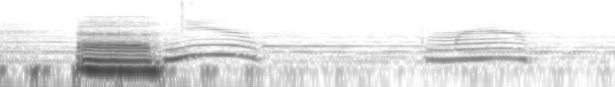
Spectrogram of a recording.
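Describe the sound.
A person imitates a cat with a loud, nasal meow, followed by a rising-and-falling mewing call and, after a short pause, a second shorter meow.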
